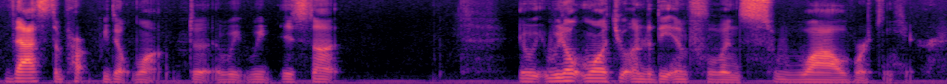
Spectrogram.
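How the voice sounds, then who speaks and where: A man playing a recruiting manager in a one-sided job interview roleplay, polite and awkward, stumbling through ums and restarts. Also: deep voice. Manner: hesitant, halting, full of ums and restarts; polite, awkward, stiffly corporate.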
